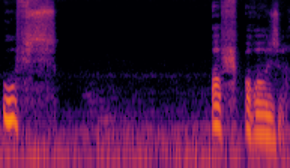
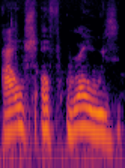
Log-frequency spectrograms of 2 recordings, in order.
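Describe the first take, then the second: First: "Oufs of Rose" with a French accent, English lost. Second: Slow careful English accent on "House of Rose". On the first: Naming the collection to viewers, French accent slipping in. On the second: Retrying the collection name for viewers, slow English accent. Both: Shown as a demonstration. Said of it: "j'ai encore perdu l'accent anglais".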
